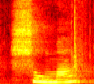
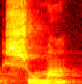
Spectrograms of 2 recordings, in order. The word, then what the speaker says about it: šuma: šuma, forest or wood, šuma, I will write it. So you see, žena. And now just place your tongue down. Šuma. Šuma. Šuma is sh is like sh, and ž is sh but tongue up.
